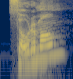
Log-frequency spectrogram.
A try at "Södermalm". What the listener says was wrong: Soda? Soda! No. O with the dots, it changes. It's not an O. It is pronounced so kind of like how you Her. No, you wrong direction.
